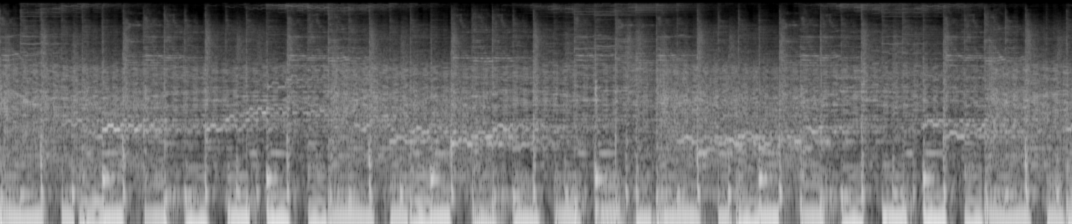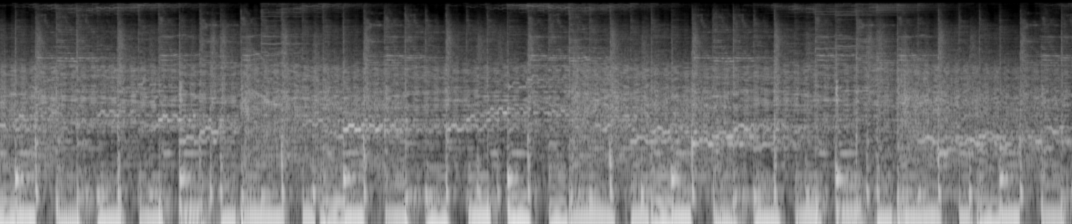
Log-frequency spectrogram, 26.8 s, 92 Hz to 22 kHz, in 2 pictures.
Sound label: Picker Music; Fibbage 3; Jackbox Games; The Jackbox Party Pack 4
